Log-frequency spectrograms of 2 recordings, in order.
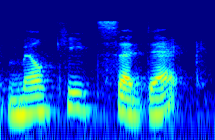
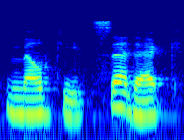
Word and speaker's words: Melchizedek: For starters, that might be a new word for you, a new name for you to hear, Melchizedek. That's the pretty much the Greek way to pronunciate it, to pronounce it. In Hebrew, it would have been Melchizedek.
